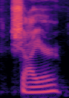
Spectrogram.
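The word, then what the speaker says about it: Shawyer: I bet that rhymes with lawyer because spelled like spelled like lawyer with an shy. Shyer shyer.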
